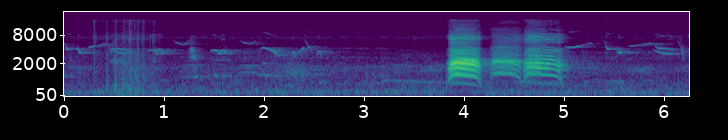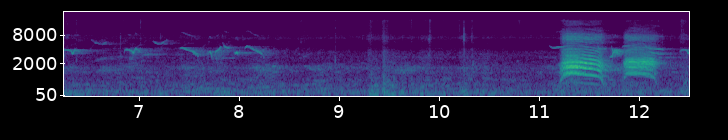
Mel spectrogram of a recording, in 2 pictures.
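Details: During a fight for food, crows are quiet at first with faint high chirps of small birds. Then a burst of three rapid raucous caws comes, a lull, and two more harsh caws near the end.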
